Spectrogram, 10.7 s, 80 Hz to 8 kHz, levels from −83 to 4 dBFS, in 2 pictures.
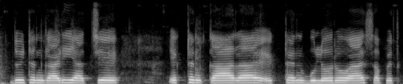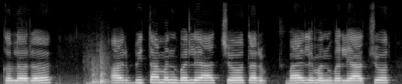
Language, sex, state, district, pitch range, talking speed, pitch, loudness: Halbi, female, Chhattisgarh, Bastar, 220-235 Hz, 130 wpm, 230 Hz, -13 LUFS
